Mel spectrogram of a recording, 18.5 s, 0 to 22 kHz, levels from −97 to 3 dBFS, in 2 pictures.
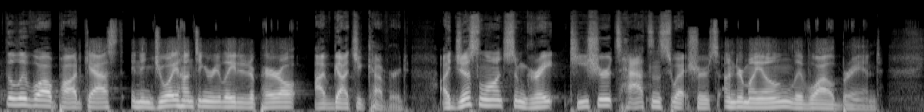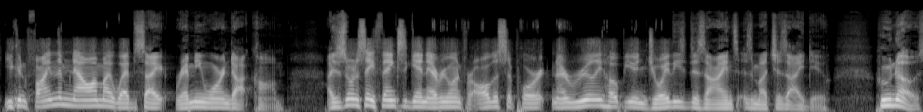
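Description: Three times in this speech clip the Bluetooth link squeezes the SBC encoder's bit pool, a Bluetooth SBC bit pool drop, from 0.77 to 2.92 s (ending just before "I've got you covered"), from 6.83 to 10.53 s (after "t shirts hats and") and from 12.72 to 15.96 s (between "I just" and "designs as much as"). Starved of bits, the upper sub-bands lose their share, so the treble goes dull while a grainy quantisation hiss rises. The sound points to a fall from a bit pool near 31 to about 10, roughly 77 kbps.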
